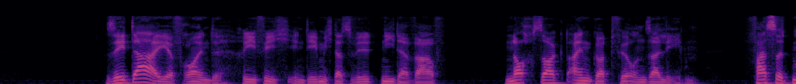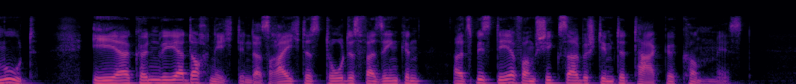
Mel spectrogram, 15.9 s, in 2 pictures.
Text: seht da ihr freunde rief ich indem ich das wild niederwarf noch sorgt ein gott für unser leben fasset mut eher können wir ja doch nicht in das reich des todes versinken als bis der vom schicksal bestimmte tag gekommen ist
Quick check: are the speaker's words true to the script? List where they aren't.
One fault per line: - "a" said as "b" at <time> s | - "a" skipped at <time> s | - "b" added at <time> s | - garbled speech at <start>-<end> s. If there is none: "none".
none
